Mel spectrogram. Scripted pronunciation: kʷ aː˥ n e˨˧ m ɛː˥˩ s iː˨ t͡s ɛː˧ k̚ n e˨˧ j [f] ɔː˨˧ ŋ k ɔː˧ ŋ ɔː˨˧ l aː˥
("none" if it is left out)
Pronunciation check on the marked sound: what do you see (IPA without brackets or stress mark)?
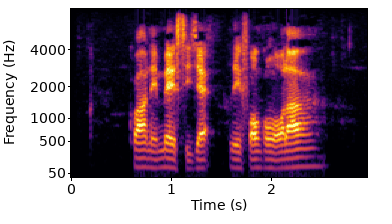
f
